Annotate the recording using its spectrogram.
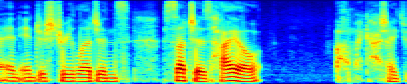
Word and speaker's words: Hayao: But I know how to say his name. It's Miyazaki is his last name. – Oh, Hiro Miyazaki. – It's Hayao. Hayao.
